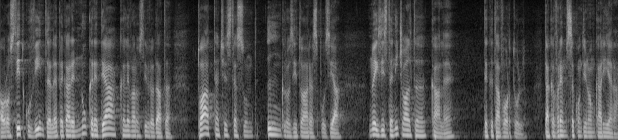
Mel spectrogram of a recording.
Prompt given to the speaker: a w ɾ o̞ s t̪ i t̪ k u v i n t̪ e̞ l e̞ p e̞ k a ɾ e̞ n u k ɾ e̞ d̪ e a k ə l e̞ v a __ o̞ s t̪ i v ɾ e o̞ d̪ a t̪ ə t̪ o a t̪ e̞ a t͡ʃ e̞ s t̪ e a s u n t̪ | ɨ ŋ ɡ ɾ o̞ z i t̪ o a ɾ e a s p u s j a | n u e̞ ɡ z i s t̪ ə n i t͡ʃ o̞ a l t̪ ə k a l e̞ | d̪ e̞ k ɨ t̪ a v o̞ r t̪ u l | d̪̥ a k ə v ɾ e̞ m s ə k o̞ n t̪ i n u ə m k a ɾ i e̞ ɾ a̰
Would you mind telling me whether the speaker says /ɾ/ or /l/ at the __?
ɾ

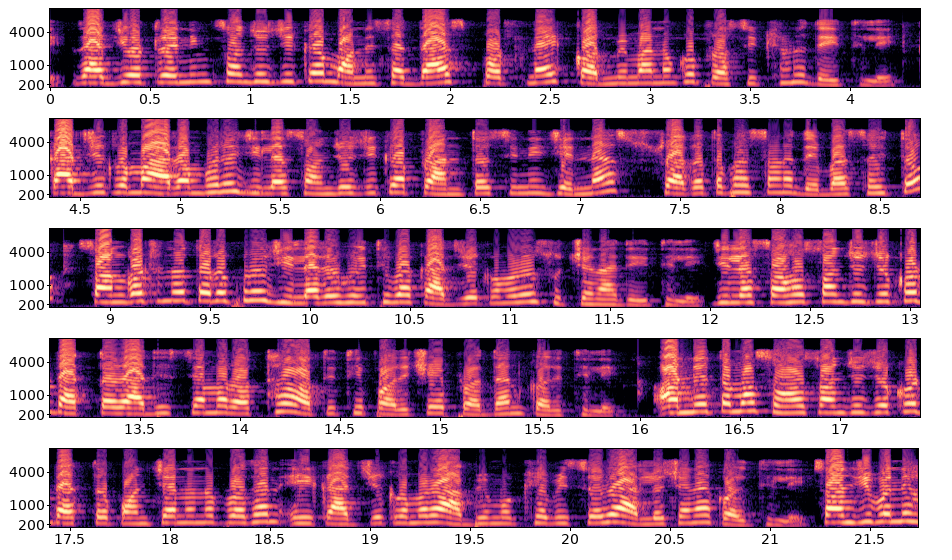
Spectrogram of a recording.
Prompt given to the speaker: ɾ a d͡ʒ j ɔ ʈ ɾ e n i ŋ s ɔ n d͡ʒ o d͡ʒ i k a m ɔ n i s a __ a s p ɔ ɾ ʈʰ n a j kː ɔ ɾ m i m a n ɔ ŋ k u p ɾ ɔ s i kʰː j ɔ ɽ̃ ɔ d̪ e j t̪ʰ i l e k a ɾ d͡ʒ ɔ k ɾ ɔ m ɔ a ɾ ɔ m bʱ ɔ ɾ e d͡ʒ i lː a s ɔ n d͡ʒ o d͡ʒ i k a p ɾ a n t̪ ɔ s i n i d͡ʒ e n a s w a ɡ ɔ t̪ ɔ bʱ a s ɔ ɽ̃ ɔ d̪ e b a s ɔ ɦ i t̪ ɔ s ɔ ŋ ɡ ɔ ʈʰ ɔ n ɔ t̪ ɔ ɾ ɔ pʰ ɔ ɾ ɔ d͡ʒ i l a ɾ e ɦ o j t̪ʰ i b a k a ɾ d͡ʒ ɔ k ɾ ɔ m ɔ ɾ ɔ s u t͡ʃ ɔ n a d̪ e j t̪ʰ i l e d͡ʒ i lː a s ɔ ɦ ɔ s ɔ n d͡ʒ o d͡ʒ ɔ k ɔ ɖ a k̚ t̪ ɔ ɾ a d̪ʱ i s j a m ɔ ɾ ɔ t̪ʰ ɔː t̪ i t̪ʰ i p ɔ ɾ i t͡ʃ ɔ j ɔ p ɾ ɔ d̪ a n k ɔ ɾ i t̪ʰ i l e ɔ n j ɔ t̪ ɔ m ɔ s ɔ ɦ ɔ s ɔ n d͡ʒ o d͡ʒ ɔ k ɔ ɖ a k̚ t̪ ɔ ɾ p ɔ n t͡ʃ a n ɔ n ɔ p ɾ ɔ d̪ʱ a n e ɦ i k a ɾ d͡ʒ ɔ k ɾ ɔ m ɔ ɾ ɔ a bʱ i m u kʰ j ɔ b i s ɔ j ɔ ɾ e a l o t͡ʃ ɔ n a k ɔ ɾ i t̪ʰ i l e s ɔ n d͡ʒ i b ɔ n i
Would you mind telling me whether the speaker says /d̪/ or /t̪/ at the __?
d̪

